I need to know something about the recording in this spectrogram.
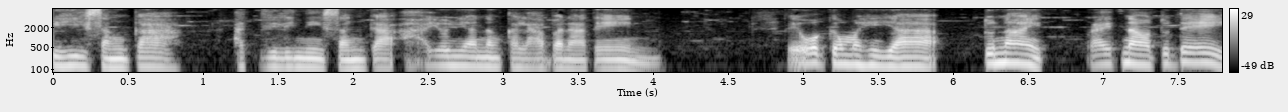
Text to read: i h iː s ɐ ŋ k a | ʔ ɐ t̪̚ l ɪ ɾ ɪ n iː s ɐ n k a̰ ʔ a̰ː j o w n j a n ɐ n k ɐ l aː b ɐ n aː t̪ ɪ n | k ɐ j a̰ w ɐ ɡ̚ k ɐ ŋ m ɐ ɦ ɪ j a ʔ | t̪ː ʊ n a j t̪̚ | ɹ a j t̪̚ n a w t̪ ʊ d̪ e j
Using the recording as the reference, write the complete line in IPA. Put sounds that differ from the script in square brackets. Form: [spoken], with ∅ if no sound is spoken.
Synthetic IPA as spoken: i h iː s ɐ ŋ k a | ʔ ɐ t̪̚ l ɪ [l] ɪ n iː s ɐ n k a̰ ʔ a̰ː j o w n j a n ɐ [ŋ] k ɐ l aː b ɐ n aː t̪ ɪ n | k ɐ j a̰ w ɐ ɡ̚ k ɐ ŋ m ɐ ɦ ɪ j a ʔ | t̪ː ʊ n a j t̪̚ | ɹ a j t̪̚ n a w t̪ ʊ d̪ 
